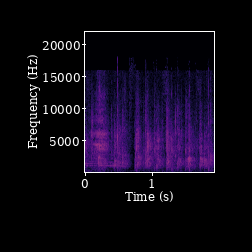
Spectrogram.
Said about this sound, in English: Clap for the Lord Jesus.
